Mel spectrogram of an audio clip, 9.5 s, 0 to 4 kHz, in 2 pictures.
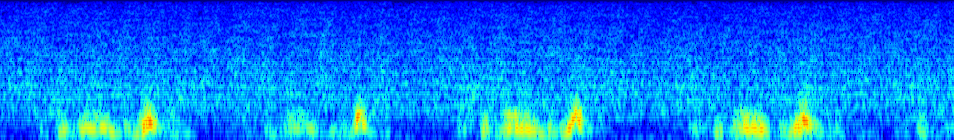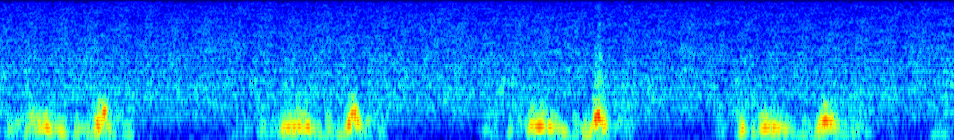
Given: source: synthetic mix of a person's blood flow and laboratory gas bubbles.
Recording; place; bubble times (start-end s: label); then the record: Doppler ultrasound of blood flow; precordium
6.24-6.35 s: bubbles
From the record:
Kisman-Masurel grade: 112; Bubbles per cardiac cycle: 1 to 2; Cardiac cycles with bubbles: 1 to 10%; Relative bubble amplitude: moderate (0.250 to 0.450); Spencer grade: 1 (occasional bubble signal discernible with the cardiac motion signal, with majority of cardiac periods free of bubbles); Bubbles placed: only in the low amplitude regions of the cardiac cycle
